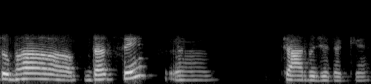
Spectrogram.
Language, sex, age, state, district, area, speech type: Hindi, female, 18-30, Madhya Pradesh, Chhindwara, urban, conversation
